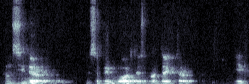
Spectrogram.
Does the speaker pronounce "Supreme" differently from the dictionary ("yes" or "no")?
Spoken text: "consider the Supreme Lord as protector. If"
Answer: no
